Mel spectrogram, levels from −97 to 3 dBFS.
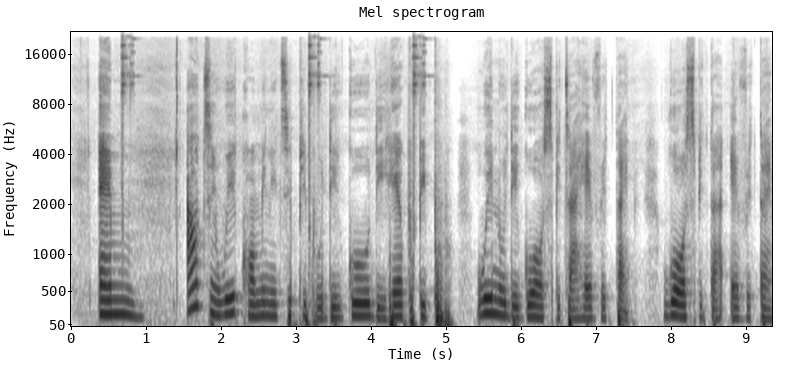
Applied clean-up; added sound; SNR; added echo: none; Coin (dropping); 12 dB; none.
